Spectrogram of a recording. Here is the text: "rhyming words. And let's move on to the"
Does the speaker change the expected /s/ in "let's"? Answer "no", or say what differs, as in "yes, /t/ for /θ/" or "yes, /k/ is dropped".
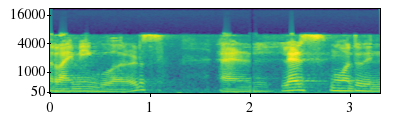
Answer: no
